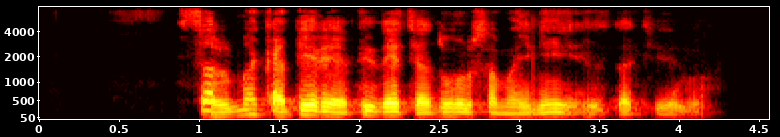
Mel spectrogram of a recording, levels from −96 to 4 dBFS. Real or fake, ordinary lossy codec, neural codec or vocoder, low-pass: fake; Opus, 64 kbps; codec, 16 kHz in and 24 kHz out, 1.1 kbps, FireRedTTS-2 codec; 7.2 kHz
